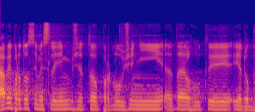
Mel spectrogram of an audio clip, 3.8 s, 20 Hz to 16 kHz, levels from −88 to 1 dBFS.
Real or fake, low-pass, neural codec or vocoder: real; 7.2 kHz; none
